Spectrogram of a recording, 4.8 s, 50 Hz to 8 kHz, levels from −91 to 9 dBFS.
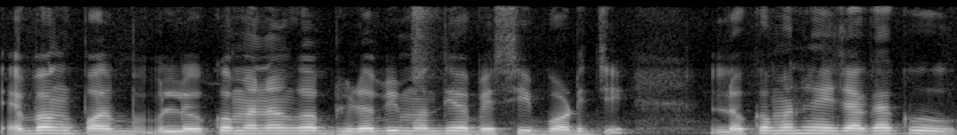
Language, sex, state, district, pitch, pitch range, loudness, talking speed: Odia, male, Odisha, Malkangiri, 160 Hz, 145-170 Hz, -16 LUFS, 125 wpm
